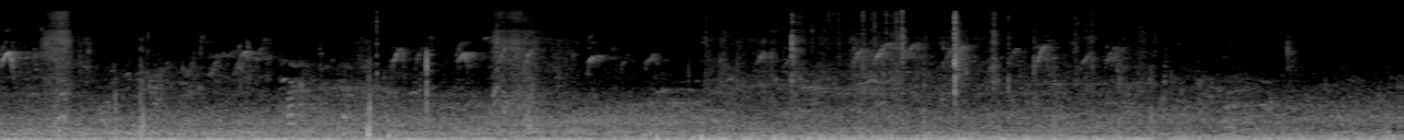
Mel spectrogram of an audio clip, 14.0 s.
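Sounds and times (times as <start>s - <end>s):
low background rumble: 0.0s - 14.0s
small birds chirping: 1.6s - 11.6s.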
